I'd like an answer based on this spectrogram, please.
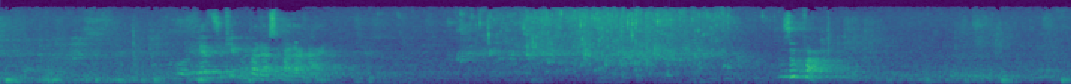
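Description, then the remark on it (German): Water is poured into a basin for a baptism with a steady, moderately loud splashing trickle lasting several seconds, while indistinct voices murmur briefly at the start and again near the end. “das Erste, was wir jetzt machen, ist erstmal Wasser hier reinkippen.”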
